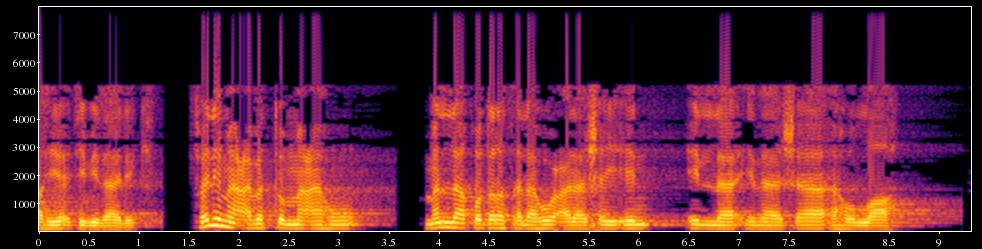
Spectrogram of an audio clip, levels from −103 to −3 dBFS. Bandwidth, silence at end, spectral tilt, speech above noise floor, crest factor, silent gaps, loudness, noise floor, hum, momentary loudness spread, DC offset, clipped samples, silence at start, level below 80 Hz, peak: 8 kHz; 0.4 s; -8 dB/octave; 29 dB; 12 dB; 1.28-1.45 s, 3.61-3.76 s; -13 LUFS; -41 dBFS; none; 7 LU; under 0.1%; 0.4%; 0 s; -52 dBFS; 0 dBFS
